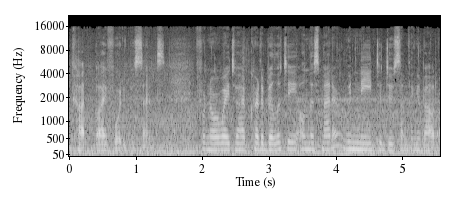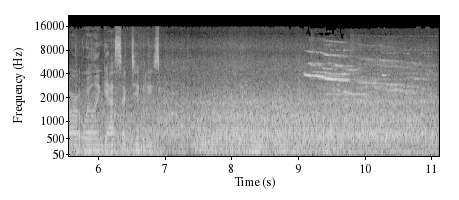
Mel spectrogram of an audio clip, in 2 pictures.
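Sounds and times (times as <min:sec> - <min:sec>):
electric passenger train leaving Oslo rolling along the rails: 0:00.0 - 0:11.1
speech: 0:00.1 - 0:07.6
thin high train wheel squeal: 0:09.1 - 0:11.1.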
